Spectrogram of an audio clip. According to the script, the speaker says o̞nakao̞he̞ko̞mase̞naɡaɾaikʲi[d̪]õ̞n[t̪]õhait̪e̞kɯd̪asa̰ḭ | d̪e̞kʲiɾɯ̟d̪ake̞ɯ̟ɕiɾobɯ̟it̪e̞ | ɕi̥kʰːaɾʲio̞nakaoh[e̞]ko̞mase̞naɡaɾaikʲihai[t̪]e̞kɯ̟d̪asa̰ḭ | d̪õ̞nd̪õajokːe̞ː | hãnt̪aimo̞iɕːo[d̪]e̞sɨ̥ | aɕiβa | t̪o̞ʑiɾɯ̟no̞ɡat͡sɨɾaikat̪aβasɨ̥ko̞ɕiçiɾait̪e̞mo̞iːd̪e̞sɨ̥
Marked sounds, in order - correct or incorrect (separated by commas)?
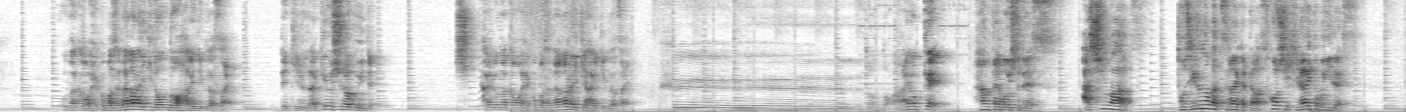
correct, incorrect, correct, correct, correct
